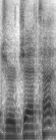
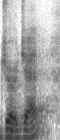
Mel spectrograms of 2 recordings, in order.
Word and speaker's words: Georgette: um and i apologize i mispronounced your name i said georgetta it's george dr dr georgette um what are what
